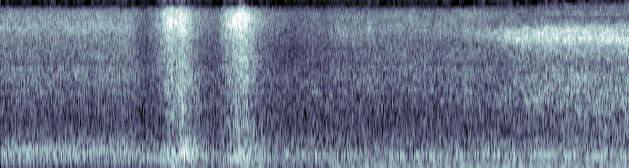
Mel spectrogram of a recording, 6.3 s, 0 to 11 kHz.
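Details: Freshly rebuilt Ford FE 390 big block for a 1967 F100, first fire on the dyno with Aces EFI. An even rumble with two quick rev blips that settle cleanly, no ticks or knocks: normal running.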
